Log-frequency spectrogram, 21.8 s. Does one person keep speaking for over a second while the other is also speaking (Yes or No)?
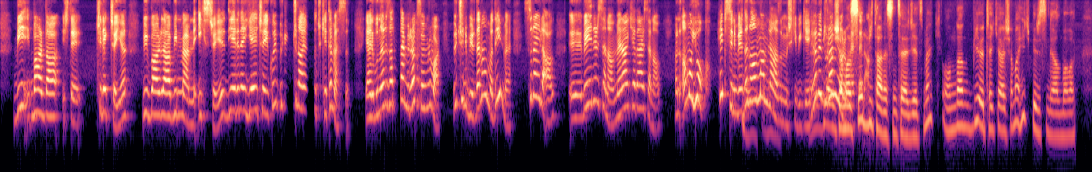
Yes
